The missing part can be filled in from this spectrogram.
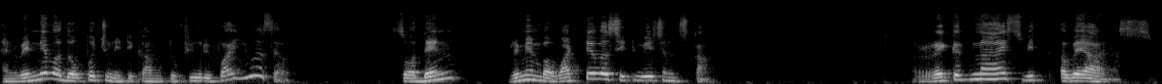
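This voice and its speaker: Male meditation teacher, non-native English, breathy and husky, unhurried delivery with long pauses, gentle Dhamma talk. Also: a little high, sing-song. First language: not English. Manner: gentle, halting, with frequent pauses and repeated phrases. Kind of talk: unscripted spiritual talk.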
